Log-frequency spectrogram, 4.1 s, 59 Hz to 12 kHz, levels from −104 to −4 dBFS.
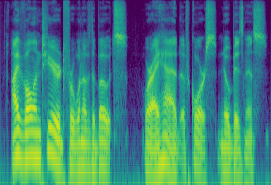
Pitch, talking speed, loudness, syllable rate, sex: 100 Hz, 205 wpm, -19 LUFS, 6.3 syllables/s, male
